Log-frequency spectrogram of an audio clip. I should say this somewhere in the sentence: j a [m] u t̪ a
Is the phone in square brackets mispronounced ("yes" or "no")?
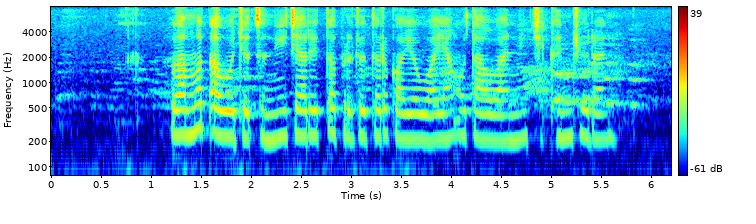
yes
